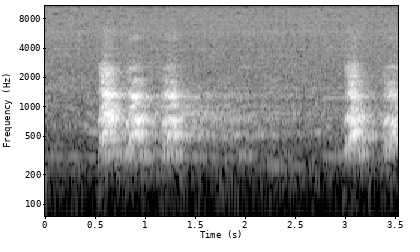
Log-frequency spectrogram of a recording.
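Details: At night on September 21, 2018, Rex and a companion dog run around barking; a quick triple of harsh barks opens, then a pause and two more barks close together near the end.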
